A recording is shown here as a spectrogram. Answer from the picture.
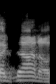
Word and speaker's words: Fagnano: It's pronounced. Fagnano, that was it.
